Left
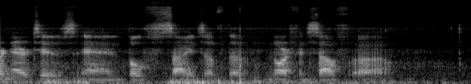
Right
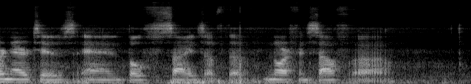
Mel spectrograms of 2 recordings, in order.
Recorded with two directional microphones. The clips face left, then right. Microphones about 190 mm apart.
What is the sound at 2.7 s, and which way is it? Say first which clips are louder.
Speech: right 5 dB; 20° right (ahead or behind).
